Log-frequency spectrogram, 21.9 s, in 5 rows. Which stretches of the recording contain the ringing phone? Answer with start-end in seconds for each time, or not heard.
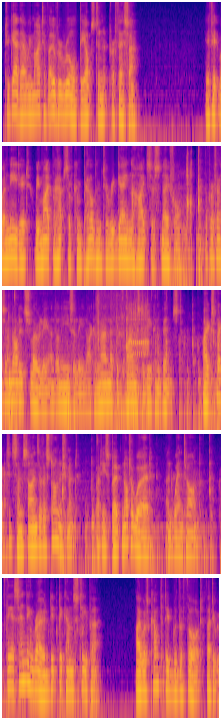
10.6-11.8.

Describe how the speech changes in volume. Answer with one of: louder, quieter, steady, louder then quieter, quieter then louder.
steady.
